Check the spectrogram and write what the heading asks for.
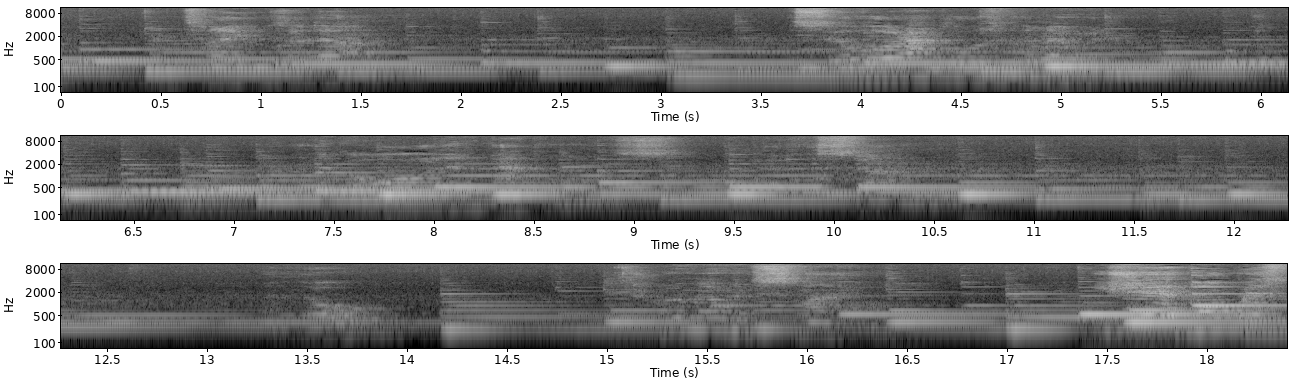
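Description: Concert harp played solo: a slow melody of plucked notes ringing into one another, with a brief lull about three-quarters of the way through before the playing picks up again.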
